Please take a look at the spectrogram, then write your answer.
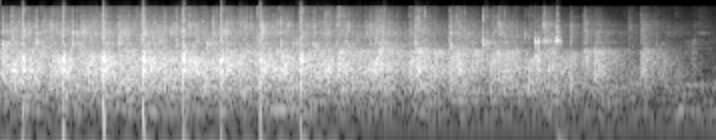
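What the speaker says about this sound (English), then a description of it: "Can we please give Al and the organization a round of applause?" A conference audience of barbers applauds Al and the organization after a keynote tribute, a dense, loud wash of many hands clapping steadily throughout, with sharper individual claps standing out before it slowly tapers.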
